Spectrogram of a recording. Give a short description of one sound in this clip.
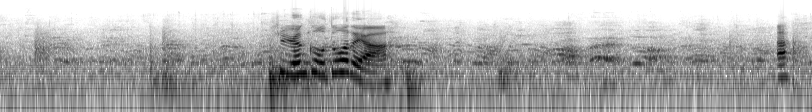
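Diners chatter in a busy room.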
